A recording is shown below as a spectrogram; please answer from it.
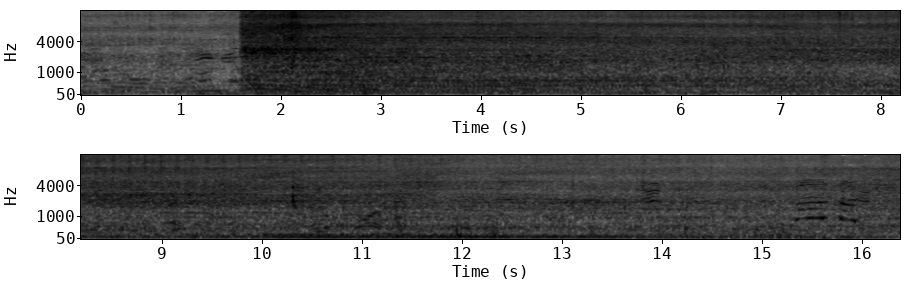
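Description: Generator running in the background with a steady low hum, starting about two seconds in.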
